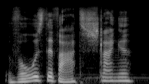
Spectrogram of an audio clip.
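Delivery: put-on German line in a light Scouse accent; a hint of Liverpool in the German. Streamer showing viewers a light Scouse accent in German. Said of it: "Because I can do Scouse".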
